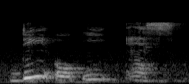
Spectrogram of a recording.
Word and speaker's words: does: park did you notice my dear friends at d-o-e-s has two sounds one has a earth sound and rhymes with Buzz does and the other has all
